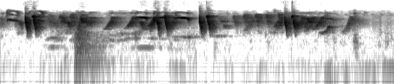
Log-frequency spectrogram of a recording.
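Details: Bar-winged prinia kept in an aviary at a breeding farm, singing in the morning in the rapid "nembak-nembak" shooting style. The song is a dense stream of high, scratchy chirps with a few thin whistled accents.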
